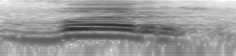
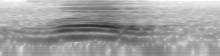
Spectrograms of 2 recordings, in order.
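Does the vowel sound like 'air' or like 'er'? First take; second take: er; er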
